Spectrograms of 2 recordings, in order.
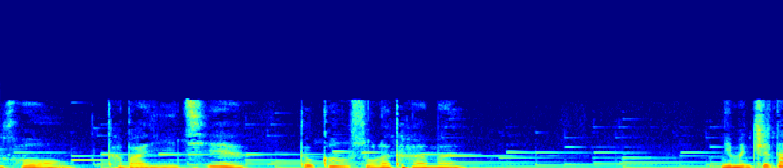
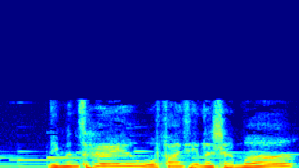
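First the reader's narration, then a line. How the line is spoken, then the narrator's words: Loud shout. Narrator (Chinese): 他就大叫起来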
